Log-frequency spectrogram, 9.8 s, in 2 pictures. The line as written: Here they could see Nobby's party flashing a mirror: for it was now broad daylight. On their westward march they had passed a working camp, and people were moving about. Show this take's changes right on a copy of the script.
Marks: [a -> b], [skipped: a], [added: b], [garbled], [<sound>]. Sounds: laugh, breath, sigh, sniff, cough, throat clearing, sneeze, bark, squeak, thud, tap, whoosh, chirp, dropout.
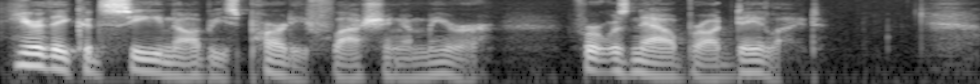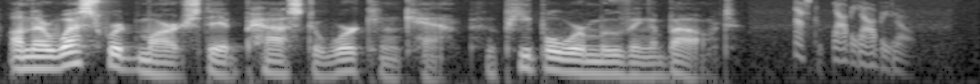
Here they could see Nobby's party flashing a mirror: for it was now broad daylight. On their westward march they had passed a working camp, and people were moving about. [chirp]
